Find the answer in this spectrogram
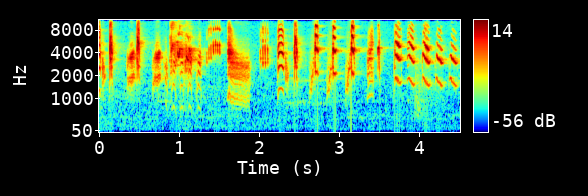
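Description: Long-tailed Shrike song: a fast, varied medley of sharp chirps, harsh buzzy notes and bright whistled phrases, some notes repeated in quick rhythmic runs.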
